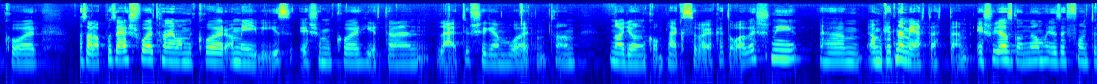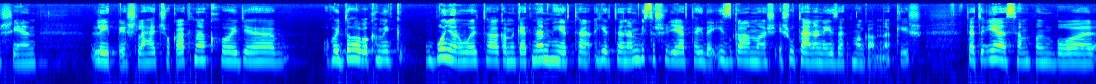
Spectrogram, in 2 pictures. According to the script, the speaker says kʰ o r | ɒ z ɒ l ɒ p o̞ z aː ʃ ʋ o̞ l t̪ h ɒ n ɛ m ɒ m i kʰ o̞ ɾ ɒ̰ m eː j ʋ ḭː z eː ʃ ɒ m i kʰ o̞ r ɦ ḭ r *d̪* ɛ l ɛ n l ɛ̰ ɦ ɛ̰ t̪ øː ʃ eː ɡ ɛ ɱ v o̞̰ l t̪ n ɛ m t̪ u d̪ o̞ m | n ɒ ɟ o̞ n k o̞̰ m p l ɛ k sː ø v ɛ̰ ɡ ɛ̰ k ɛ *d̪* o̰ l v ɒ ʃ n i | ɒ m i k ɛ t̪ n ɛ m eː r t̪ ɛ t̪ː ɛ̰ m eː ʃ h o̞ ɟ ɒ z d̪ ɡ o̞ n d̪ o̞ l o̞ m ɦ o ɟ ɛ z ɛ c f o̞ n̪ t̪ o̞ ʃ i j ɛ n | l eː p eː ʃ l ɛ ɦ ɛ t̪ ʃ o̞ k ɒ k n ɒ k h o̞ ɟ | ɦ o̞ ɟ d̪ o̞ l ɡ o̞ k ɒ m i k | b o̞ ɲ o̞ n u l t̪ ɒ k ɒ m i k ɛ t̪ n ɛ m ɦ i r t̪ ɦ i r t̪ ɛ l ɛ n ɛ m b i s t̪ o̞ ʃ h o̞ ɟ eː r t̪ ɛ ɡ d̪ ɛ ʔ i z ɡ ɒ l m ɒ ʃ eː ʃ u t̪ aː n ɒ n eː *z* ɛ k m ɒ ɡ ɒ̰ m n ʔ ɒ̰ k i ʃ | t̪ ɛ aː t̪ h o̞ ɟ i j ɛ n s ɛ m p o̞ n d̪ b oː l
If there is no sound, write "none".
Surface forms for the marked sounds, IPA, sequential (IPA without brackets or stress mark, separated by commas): t̪, t̪, z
